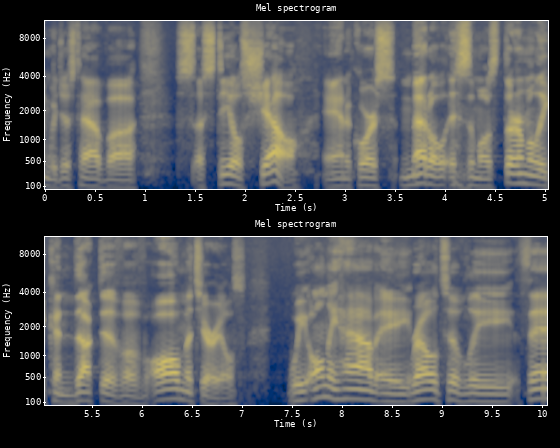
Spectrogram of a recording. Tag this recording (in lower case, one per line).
speech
